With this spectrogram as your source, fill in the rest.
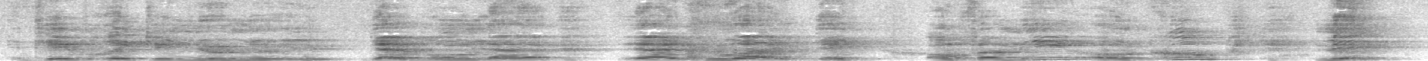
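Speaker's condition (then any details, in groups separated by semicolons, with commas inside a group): Cerebral palsy; lifelong, non-progressive; stable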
